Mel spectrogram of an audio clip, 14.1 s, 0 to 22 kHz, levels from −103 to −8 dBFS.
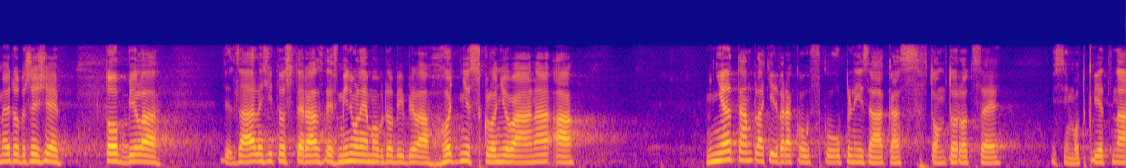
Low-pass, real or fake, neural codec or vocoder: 7.2 kHz; fake; codec, 16 kHz, 16 kbps, FunCodec, trained on Chinese and English, 50 frames a second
